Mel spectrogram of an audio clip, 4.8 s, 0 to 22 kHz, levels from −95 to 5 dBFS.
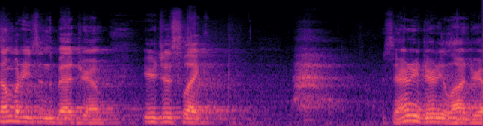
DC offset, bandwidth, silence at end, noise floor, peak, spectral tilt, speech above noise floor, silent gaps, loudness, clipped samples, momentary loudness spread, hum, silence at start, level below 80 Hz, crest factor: under 0.1%; 15.5 kHz; 0 s; -53 dBFS; -10 dBFS; -6 dB/octave; 27 dB; none; -27 LUFS; under 0.1%; 16 LU; none; 0 s; -62 dBFS; 18 dB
